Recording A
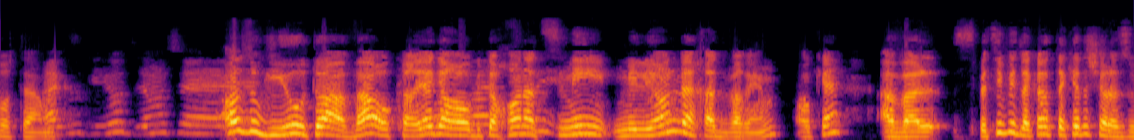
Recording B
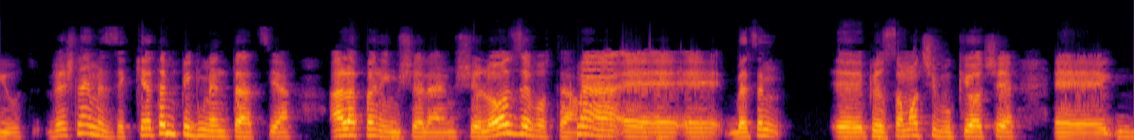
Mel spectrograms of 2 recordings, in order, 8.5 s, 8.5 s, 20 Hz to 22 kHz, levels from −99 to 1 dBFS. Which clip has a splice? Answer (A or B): B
